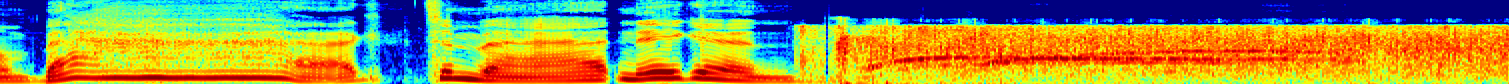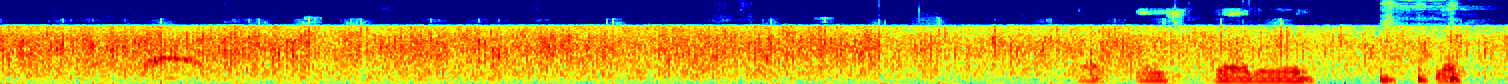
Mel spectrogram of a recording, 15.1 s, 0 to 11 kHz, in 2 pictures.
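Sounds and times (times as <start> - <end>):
audience applause: 4.0 - 15.0.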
